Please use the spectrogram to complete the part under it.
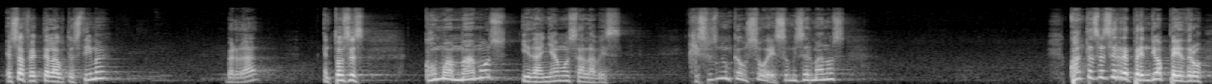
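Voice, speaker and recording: A middle-aged Mexican pastor with a fairly high voice gives a sermon in a casual, chatty way. He keeps throwing questions at his congregation and slips in jokes. The sound carries a long reverb from the church hall. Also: animated, a little slow, gravelly, long pauses, a bit bright. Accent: Mexican Spanish.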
